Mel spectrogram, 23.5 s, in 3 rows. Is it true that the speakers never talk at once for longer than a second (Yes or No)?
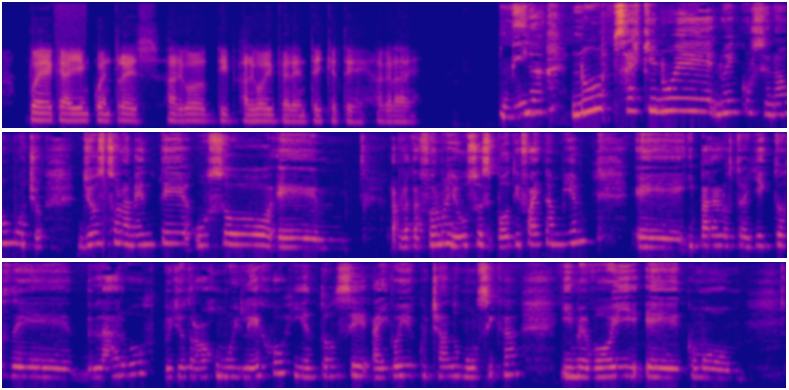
Yes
